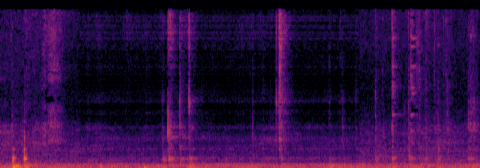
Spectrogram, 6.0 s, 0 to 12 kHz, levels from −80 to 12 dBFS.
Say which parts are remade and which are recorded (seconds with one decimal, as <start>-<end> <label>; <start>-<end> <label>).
0.0-1.0 recorded; 1.0-4.5 remade; 4.5-6.0 recorded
